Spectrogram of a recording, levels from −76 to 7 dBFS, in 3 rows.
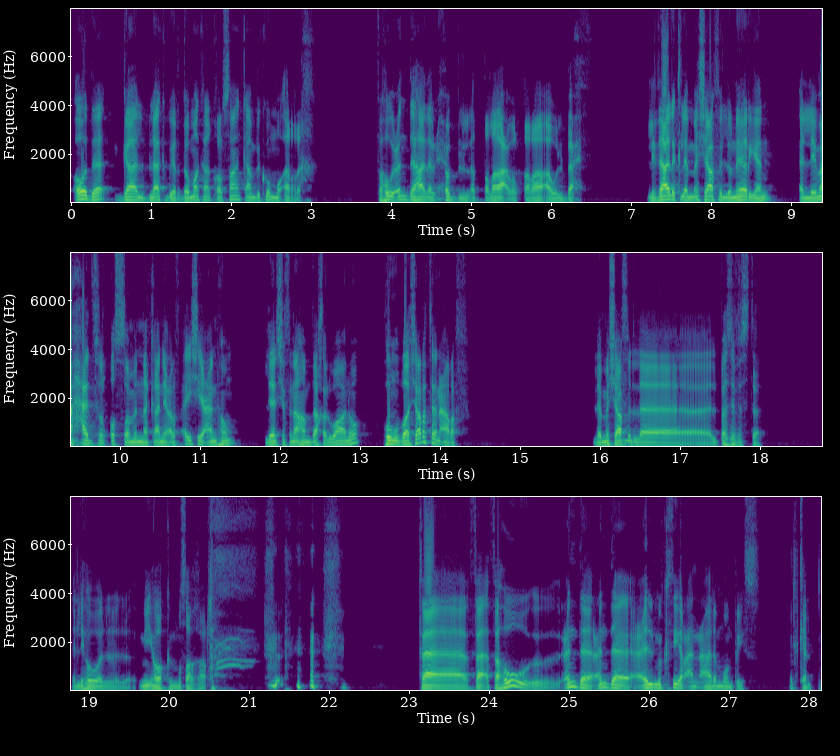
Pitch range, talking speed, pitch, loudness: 110-135 Hz, 115 wpm, 120 Hz, -18 LUFS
